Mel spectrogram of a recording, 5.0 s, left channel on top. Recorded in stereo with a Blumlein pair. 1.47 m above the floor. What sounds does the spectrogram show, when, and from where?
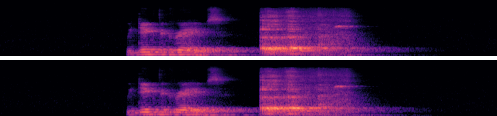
1.3 s a man speaking: 5° left, 1.1 m
2.6 s a bird: 10° right, 0.8 m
